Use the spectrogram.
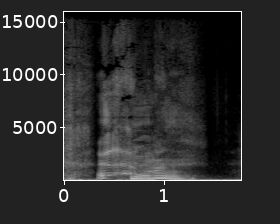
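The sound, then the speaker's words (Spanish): A voice imitates the deep, raspy, heavy breathing of Bigfoot behind bushes by a forest campsite: one long, strained vocalized breath with a groaning, gasping quality, fairly loud, trailing off into quiet. “Y el sonido de pies corriendo fue sustituido por el de una respiración profunda, rasposa y pesada.”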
